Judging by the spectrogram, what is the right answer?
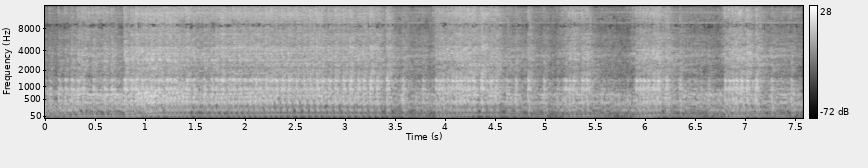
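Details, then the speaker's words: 1972 Yamaha LT2 100cc two-stroke enduro, matching numbers, just started on fresh fuel with light throttle blips, a bit smoky (possibly old fuel in crankcase or air leak): crisp even crackle, no knocks or rattles; runs healthy, no nasty noises. "no nasty noises so that will be an easy easy bike"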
